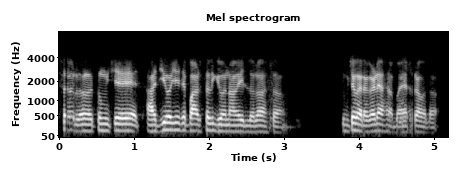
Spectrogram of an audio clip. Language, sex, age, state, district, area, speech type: Goan Konkani, male, 18-30, Goa, Bardez, urban, conversation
